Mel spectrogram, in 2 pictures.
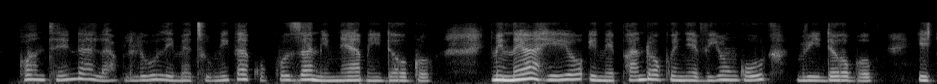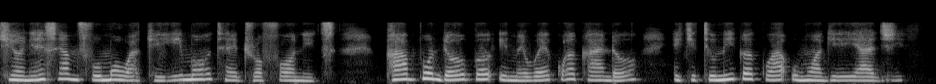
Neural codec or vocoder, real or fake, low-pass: codec, 16 kHz in and 24 kHz out, 0.8 kbps, FocalCodec, streaming, 65536 codes; fake; 7.2 kHz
